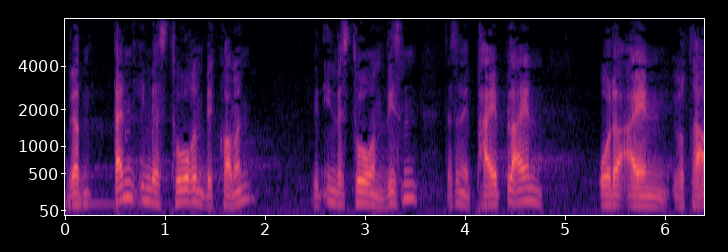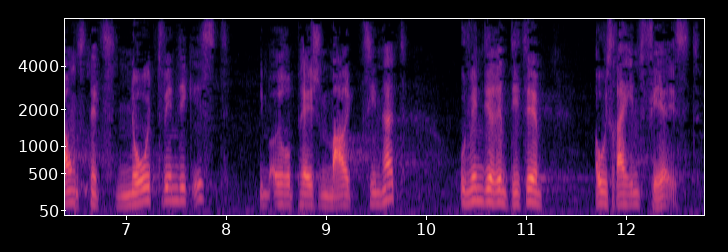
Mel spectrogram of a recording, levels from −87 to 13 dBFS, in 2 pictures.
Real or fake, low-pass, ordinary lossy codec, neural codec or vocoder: real; none; none; none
